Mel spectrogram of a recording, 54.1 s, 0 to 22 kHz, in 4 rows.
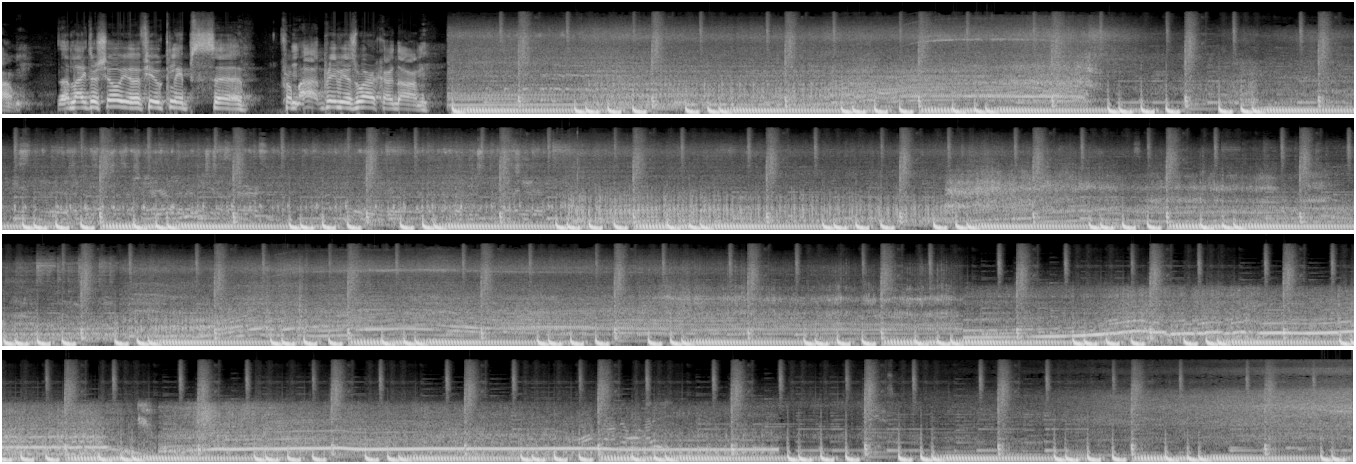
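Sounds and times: race car engines revving: 0:04.5 - 0:11.2, 0:11.9 - 0:48.5
music with heavy beat: 0:04.5 - 0:54.0.

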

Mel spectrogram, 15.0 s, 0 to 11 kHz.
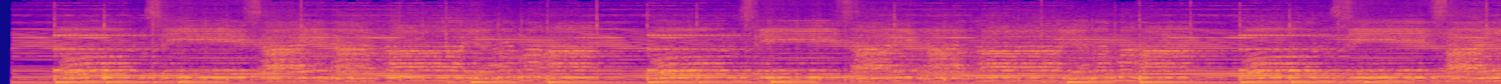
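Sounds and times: steady drone with low pulse: 0:00.3 - 0:15.0.

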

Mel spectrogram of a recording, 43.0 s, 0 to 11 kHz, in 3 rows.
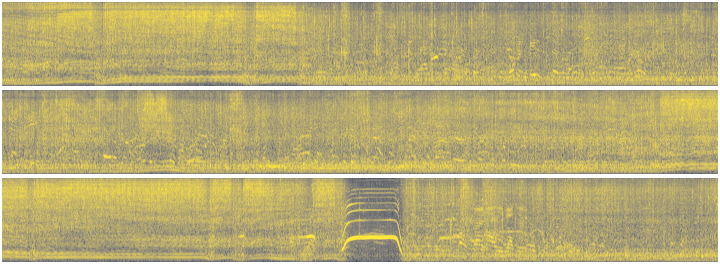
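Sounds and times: crowd chatter: 0:00.0 - 0:42.9
truck engine revving in mud: 0:00.0 - 0:42.9.

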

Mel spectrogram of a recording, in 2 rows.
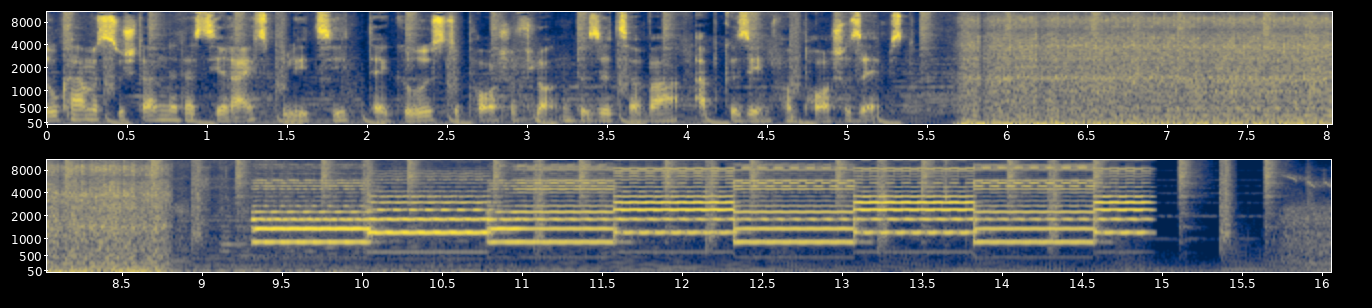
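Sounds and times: engine and road rumble: 0:05.5 - 0:16.0
two-tone police siren: 0:09.2 - 0:15.0.

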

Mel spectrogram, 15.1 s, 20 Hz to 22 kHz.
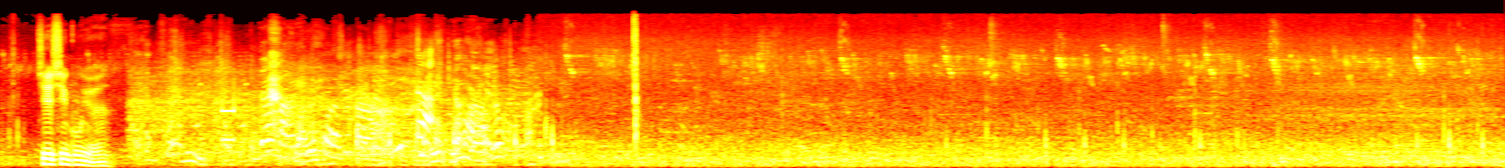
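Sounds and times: low steady outdoor background: 0:00.0 - 0:15.0.

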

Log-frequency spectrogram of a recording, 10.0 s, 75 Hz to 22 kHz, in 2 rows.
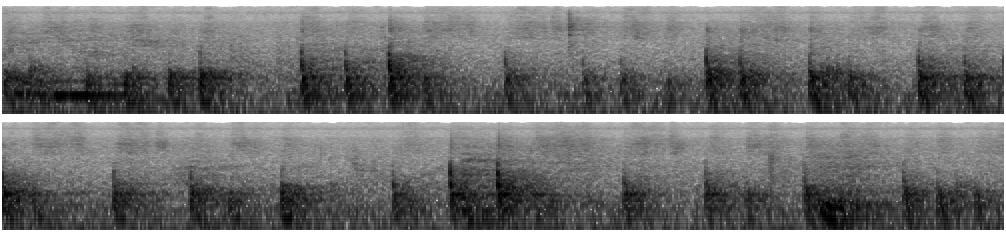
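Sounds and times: marker scratching on whiteboard: 0:00.0 - 0:10.0.

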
